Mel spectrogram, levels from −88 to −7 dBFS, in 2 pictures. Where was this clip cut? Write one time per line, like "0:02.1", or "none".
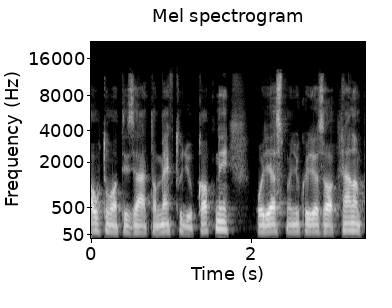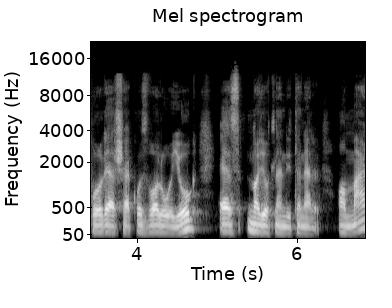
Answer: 0:03.1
